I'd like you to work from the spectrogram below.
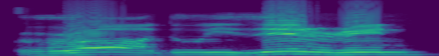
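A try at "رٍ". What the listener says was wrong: দুই জের একটু পাতলা হবে র দুই জের রিন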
